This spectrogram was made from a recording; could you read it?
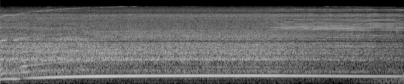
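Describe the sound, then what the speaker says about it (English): A cutoff wheel spins up to cut knife handle pins: a loud, steady, high-pitched whine that rises briefly at the start, then holds evenly throughout. "I'll mark them with a marker and use the cutoff wheel"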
